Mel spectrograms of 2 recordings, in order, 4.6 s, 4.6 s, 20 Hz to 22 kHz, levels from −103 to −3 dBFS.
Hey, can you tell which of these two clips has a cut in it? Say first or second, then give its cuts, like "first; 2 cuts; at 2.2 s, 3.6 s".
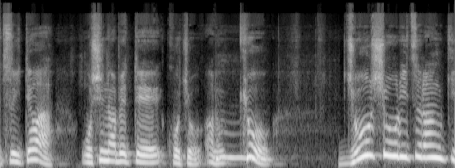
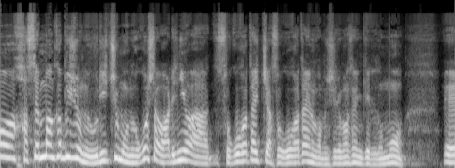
first; 1 cut; at 3.4 s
